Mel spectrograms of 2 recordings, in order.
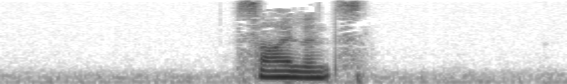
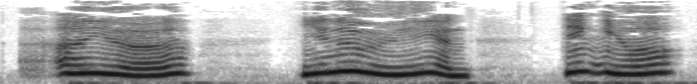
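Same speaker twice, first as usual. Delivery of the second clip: higher, louder flustered alien voice; Nuala the alien girl; 6 semitones higher, 4 dB louder, slower than usual. Retold or imitated. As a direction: stammer like a tongue-tied alien. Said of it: "She turns into Nuala the alien girl".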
